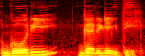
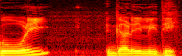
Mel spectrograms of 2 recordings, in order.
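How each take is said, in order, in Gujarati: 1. વચ્ચેના વ્યંજનો R અવાજ તરીકે બોલાય છે. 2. વચ્ચેના વ્યંજનો મૂર્ધન્ય L તરીકે બોલાય છે.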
